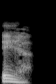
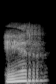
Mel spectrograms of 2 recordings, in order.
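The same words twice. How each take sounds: First: Er said like two e vowels, "e-a", no r; two vowels in a row. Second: Er with the final r sounded as a consonant. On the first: Teacher corrects learners' Er, final r as a vowel. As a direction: glide through Er with a vowel ending. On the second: Teacher warns learners off this er, sounding the r. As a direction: say er the wrong way, r fully pronounced. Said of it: "er نگید". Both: Shown as a demonstration.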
